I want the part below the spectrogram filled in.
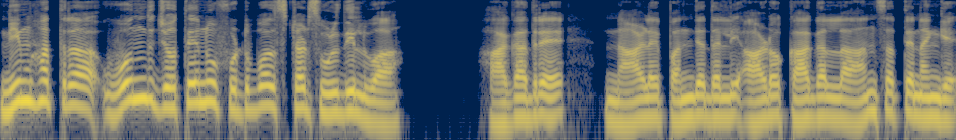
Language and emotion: Kannada, sad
